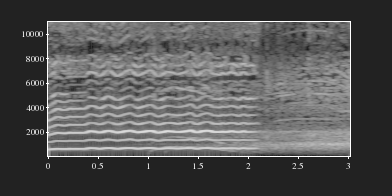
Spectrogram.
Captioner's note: cheers and applause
